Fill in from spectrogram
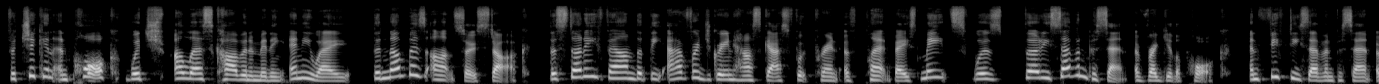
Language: English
